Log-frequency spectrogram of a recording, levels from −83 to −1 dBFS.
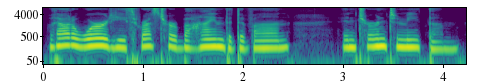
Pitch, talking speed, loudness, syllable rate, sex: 190 Hz, 200 wpm, -15 LUFS, 5.0 syllables/s, female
